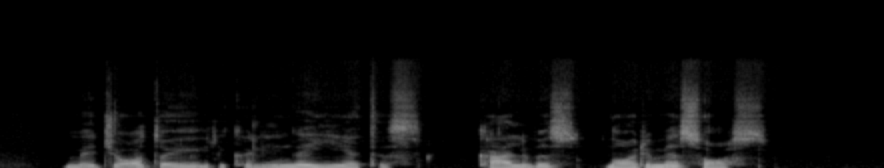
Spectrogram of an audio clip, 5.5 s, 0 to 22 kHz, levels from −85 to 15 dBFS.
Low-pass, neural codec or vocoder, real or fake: 14.4 kHz; vocoder, 48 kHz, 128 mel bands, Vocos; fake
